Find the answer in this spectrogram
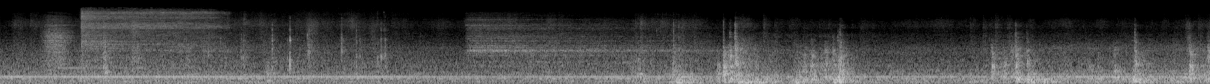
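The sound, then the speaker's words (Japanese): Train doors closing at a station platform over a steady mechanical hum and a constant tone, with several thuds and clattering knocks scattered through the middle and later part. “扉閉めます”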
